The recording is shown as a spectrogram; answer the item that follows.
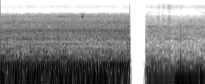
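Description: Steady low engine rumble, like a motor vehicle idling, with a light hiss over it. The sound drops out completely for a moment just past the middle, then the same hum resumes.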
